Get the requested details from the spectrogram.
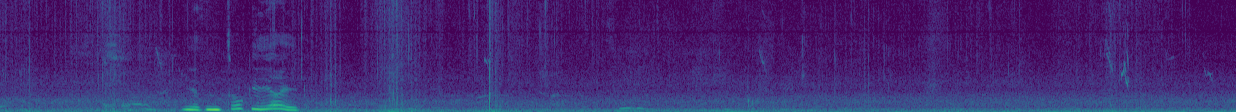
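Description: Small birds flutter their wings as they take off.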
